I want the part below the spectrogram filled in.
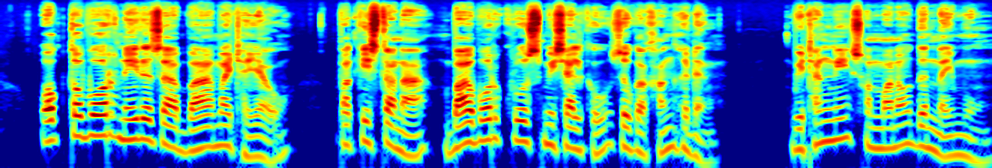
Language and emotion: Bodo, neutral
